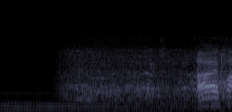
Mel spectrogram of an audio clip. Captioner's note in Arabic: الناس يصرخون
